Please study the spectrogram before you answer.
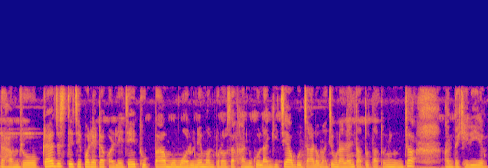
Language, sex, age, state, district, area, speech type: Nepali, female, 18-30, West Bengal, Kalimpong, rural, spontaneous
